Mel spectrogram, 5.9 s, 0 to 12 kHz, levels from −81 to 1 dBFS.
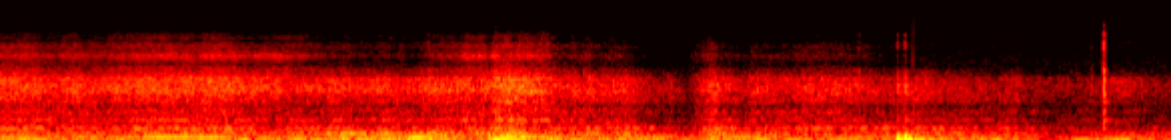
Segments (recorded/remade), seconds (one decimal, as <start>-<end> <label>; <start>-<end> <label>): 0.0-2.3 remade; 2.3-4.5 recorded; 4.5-5.1 remade; 5.1-5.9 recorded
